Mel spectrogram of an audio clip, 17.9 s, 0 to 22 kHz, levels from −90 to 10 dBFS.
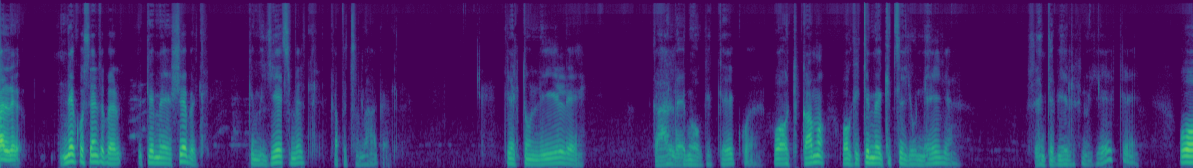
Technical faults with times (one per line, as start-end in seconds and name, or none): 0.87-0.90 short concealed packet loss
2.54-2.57 short concealed packet loss
4.20-4.23 short concealed packet loss
10.19-10.25 burst of packet loss
11.93-12.02 burst of packet loss
13.81 short concealed packet loss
